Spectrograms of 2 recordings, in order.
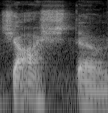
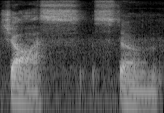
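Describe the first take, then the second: First: The first name ends with an 'sh' sound. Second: The first name ends with an 's' sound. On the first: The speaker calls it wrong. "I always feel like I'm like I have a lisp when I say her name. It's not [name]" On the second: The speaker calls it right. "it's [name]"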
